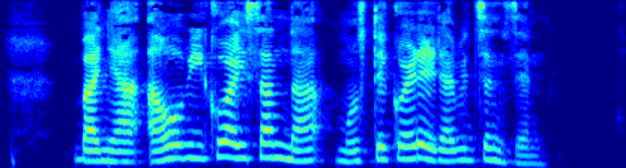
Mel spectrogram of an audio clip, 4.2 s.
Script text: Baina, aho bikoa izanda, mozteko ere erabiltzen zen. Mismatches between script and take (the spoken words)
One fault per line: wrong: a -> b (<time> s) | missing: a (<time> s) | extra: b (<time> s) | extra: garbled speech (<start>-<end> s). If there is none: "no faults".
no faults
